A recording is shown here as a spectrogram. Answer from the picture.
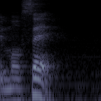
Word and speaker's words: mose: So you say mose, mose. You don't have to say that aggressively, but mose. You put the accent on the se part.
